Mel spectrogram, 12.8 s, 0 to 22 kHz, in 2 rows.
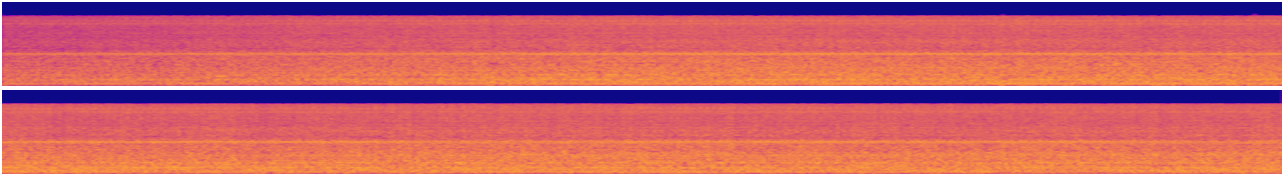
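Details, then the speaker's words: Refrigeration compressor in frigid weather (about 14–16°F, -14 wind chill) after a crankcase heater was fitted on the liquid receiver to raise suction pressure: even steady hum with constant high tone, no knocks; pumping down normally, cutting out at 0 lbs. "it warmed up the refrigerant enough so it expanded just enough to kick in the the fres frost and she should start pumping down for us it's pretty cold up here my hands are freezing okay she's pumping down"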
